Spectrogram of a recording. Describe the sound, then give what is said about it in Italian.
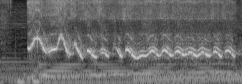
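A bird call whistle warbles in a high, wavering tone, first in a few broad swoops and then in a rapid trill, sounding continuously over a low musical backdrop. “quanti viaggioni spaziali potete farvi con un richiamo per uccelli”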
